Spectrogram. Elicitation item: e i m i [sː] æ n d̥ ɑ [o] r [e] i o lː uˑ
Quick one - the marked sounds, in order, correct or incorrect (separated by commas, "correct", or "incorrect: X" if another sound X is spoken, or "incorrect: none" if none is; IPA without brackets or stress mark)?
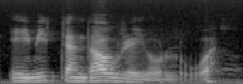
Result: incorrect: tː, incorrect: u, correct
